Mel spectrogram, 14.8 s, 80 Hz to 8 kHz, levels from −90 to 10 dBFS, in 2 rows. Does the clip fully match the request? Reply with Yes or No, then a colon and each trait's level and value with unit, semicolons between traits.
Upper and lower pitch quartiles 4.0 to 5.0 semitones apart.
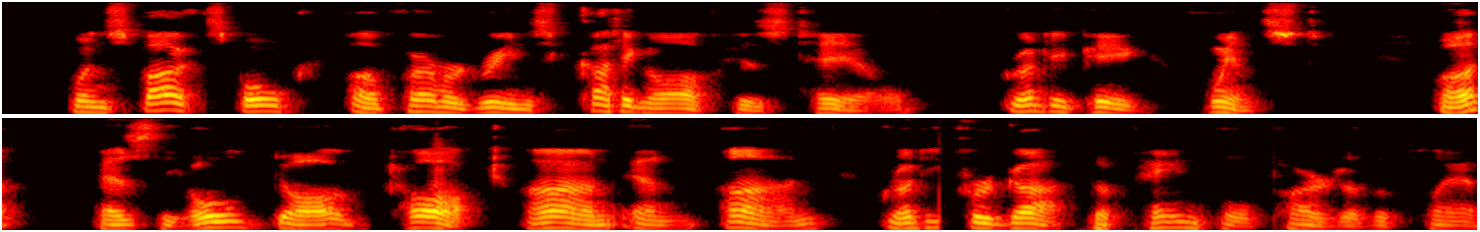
Yes: average, 4.7 semitones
